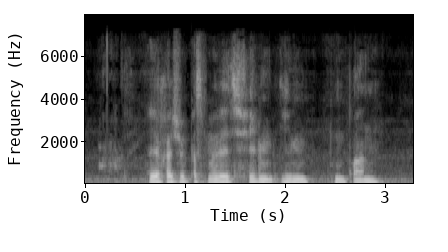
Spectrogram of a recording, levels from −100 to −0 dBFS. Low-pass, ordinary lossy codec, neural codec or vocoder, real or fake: 7.2 kHz; AAC, 32 kbps; codec, 24 kHz, 6 kbps, HILCodec; fake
